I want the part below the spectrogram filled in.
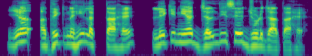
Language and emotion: Hindi, neutral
